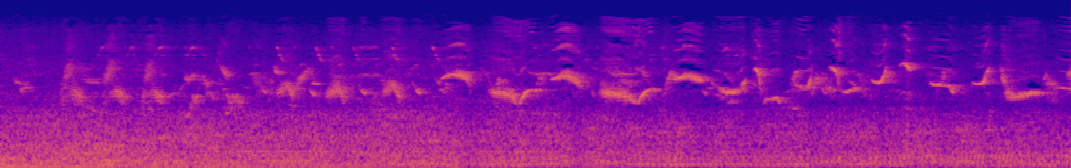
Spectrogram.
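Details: Chinese hwamei in a cage singing a stream of varied whistles, rolling warbles and sharp slurred notes, becoming louder and more emphatic after the middle, with a background hum.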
